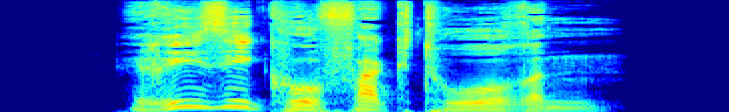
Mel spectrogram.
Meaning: plural of Risikofaktor
- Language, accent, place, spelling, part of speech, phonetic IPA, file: German, Germany, Berlin, Risikofaktoren, noun, [ˈʁiːzikofakˌtoːʁən], De-Risikofaktoren.ogg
